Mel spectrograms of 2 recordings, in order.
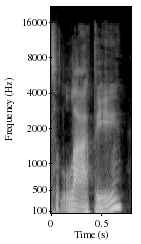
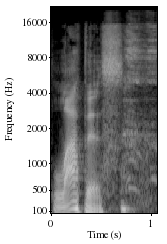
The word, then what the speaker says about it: Lapis: before the show and look up how to pronounce LAPI it's not LAPI it's lapis so the game that I spent you know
